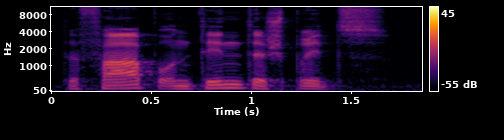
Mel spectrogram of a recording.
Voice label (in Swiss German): "farb", alsace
